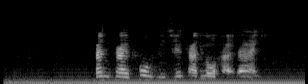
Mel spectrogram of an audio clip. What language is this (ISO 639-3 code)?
tha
